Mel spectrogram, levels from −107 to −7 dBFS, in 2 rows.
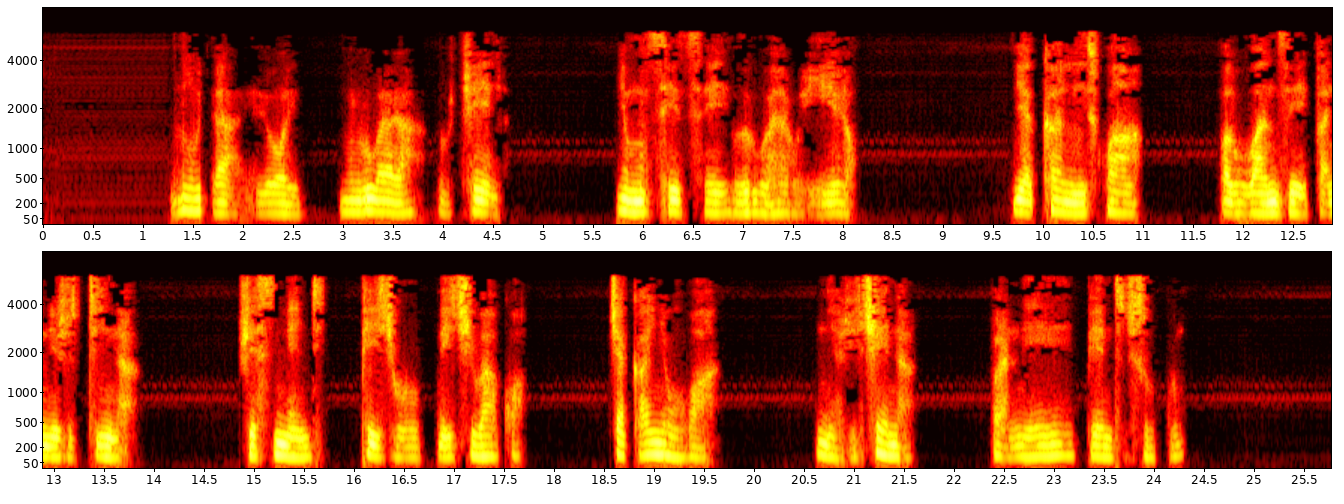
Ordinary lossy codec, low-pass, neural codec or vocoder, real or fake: MP3, 24 kbps; 7.2 kHz; codec, 16 kHz in and 24 kHz out, 0.6 kbps, FocalCodec, streaming, 4096 codes; fake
